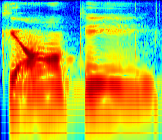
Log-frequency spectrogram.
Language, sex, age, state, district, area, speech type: Punjabi, male, 30-45, Punjab, Fazilka, rural, read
